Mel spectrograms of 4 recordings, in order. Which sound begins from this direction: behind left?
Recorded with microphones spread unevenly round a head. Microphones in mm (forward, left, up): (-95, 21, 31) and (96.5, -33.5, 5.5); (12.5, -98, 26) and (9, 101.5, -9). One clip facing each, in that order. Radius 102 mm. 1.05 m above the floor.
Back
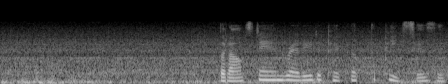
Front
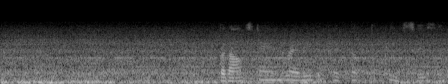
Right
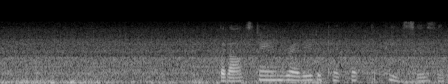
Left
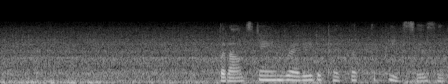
A woman speaking, at 2.2 s.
